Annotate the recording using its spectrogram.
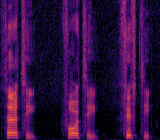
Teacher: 10 numbers such as 20 and 30 always stress the first syllable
